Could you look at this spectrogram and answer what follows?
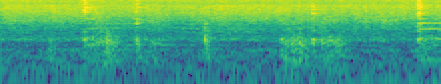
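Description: Taro stolons fry in a pan with a continuous crackling sizzle close by, punctuated by several light, regular scraping strokes of a stirring spoon, with no voices.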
